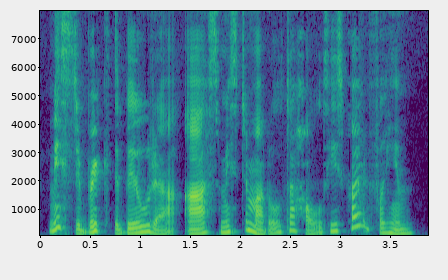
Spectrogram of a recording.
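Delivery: ordinary delivery, nothing marked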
